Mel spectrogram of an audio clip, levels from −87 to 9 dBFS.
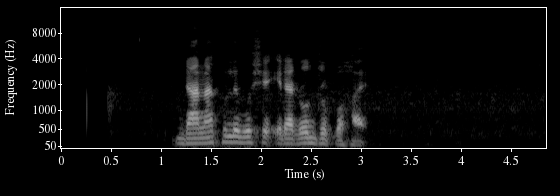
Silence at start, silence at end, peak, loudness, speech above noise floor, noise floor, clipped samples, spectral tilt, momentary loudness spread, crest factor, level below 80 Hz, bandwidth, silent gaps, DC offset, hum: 1.15 s; 1.8 s; -10 dBFS; -31 LUFS; 45 dB; -77 dBFS; under 0.1%; -7 dB/octave; 10 LU; 24 dB; -72 dBFS; 7.2 kHz; none; under 0.1%; none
